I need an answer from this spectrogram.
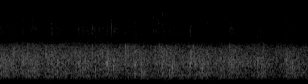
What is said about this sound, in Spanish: Y este aplauso fuerte es para ti también que nos ve a través de las redes.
